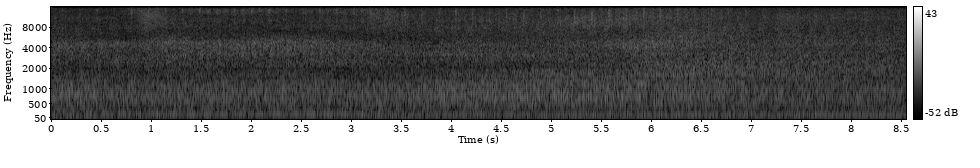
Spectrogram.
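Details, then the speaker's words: Original numbers-matching 1970 Camaro Z28 with LT1 V8 and 4-speed manual, 95,840 miles, off the road since 1980: a deep, steady V8 burble at idle with even pulses and no tapping or misses. It sounds healthy; a steering wheel bushing needs work. "Like I said, there's something in the steering wheel bushing needs to be done, but I hope how good this car sounds is coming through."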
